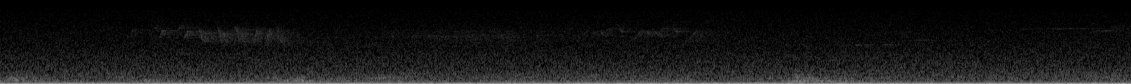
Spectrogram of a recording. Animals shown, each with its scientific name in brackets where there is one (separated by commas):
Northern Waterthrush (Parkesia noveboracensis), Black-throated Green Warbler (Setophaga virens), Common Yellowthroat (Geothlypis trichas)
